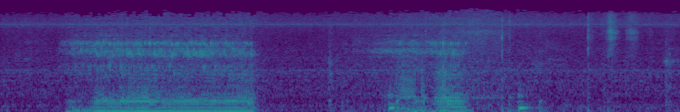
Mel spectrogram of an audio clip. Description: This is Shadow, a cocker spaniel snoring loudly and dreaming.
